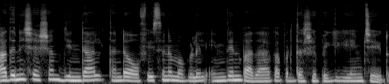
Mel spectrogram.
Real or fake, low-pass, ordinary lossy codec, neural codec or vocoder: real; 19.8 kHz; none; none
